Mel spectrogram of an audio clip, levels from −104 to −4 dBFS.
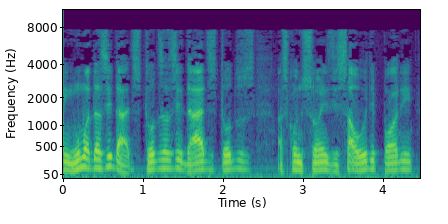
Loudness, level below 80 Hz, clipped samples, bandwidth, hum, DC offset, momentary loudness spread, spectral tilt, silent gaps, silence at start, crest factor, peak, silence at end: -24 LUFS; -48 dBFS; under 0.1%; 8 kHz; none; under 0.1%; 9 LU; -7 dB/octave; none; 0 s; 16 dB; -8 dBFS; 0.05 s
